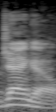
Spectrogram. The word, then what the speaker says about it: Django: No, Boba Fett, son of Django. Oh, I love that movie. Jamie Foxx was hilarious. No, it's a different Django. Different movie, different genre. And there's no D. Oh, I know. The D is silent.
